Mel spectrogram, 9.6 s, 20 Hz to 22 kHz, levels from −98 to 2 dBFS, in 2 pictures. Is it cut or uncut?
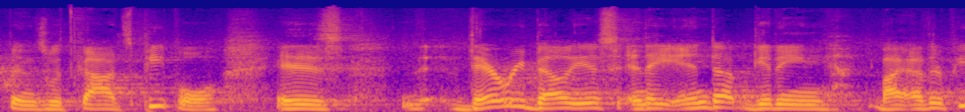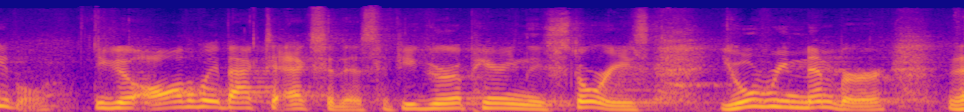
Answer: cut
